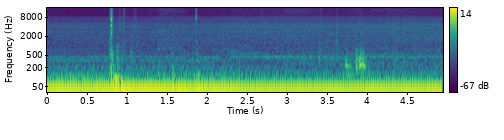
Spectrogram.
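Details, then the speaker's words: 2018 Kia Soul, an accident-damaged Copart rebuild, after clearing MAP and TPS codes: steady, even low idle with faint clicks and no misses, much better than the earlier dying idle; normal idle. "Oh yeah. That sounds so much better than it did before. It was just like kind of dying before."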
